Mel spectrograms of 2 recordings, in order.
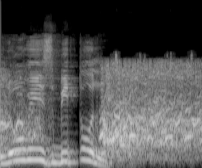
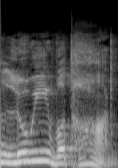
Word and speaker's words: Louis Vuitton: Carla Barrera, Louis Bitun. It is pronounced as Louis Vuitton. That's how you pronounce it, Louis Vuitton.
